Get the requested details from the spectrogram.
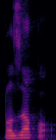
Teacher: Jadi qaf di sini bacanya harus mantulnya ke o, tapi setengah harkat aja. Razaqo, tidak razaq, tidak ke e ya. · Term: qalqalah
